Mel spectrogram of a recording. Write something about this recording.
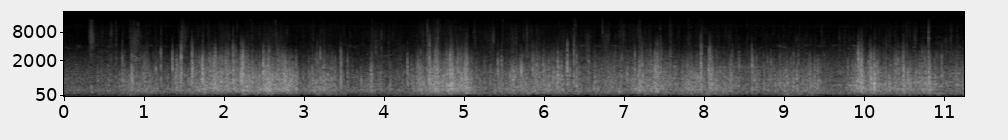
FX - plastico silar movido por el viento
